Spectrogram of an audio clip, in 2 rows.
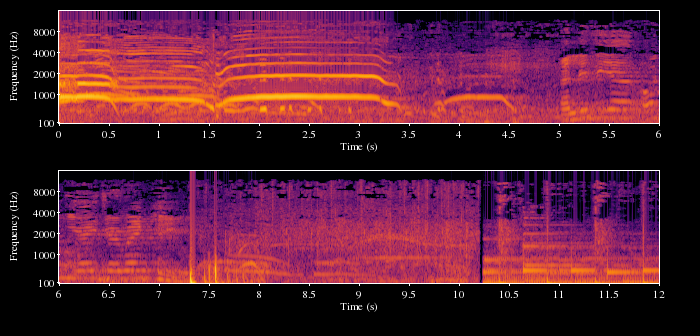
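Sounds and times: high-pitched cheering scream: 0.0s - 4.6s
voices cheering: 0.0s - 4.7s.

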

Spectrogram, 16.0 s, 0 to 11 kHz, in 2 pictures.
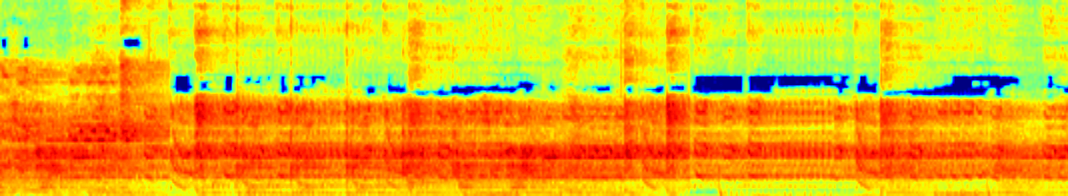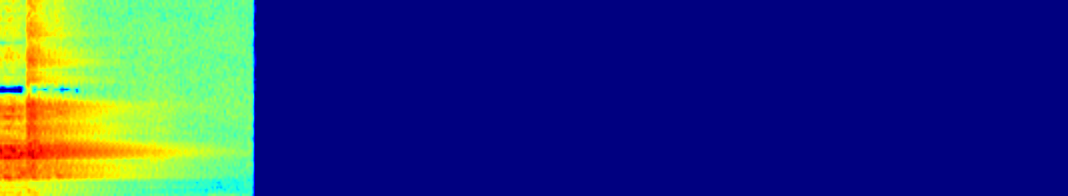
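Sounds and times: drum machine pattern: 0.0s - 5.8s
sustained synthesizer tones: 0.0s - 6.2s.

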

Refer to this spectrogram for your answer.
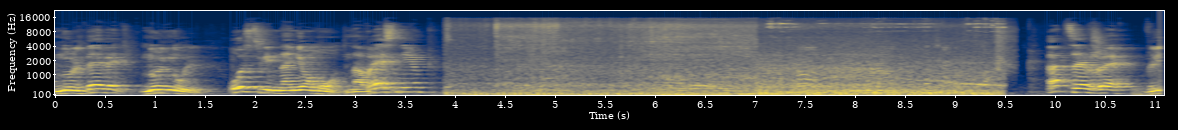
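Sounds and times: cars driving along road: 4.0s - 9.7s.

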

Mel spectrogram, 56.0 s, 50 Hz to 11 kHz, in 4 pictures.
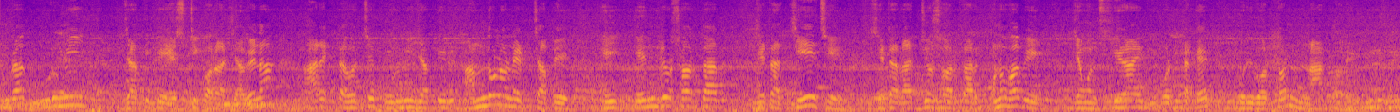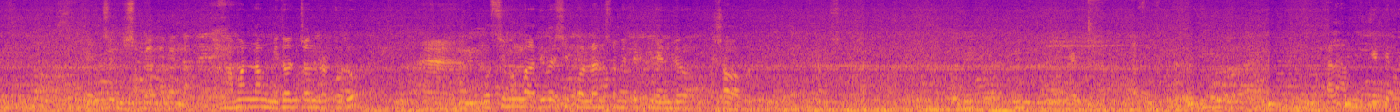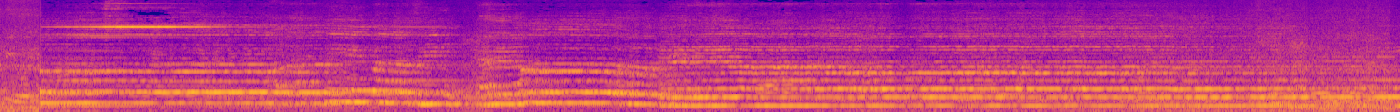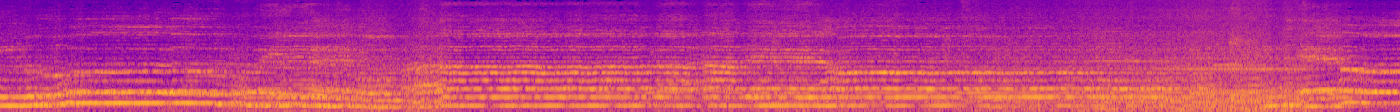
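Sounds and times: murmuring voices: 0.0s - 56.0s
passing train rumble: 10.6s - 29.5s, 50.2s - 55.8s
men singing folk melody: 28.4s - 56.0s.

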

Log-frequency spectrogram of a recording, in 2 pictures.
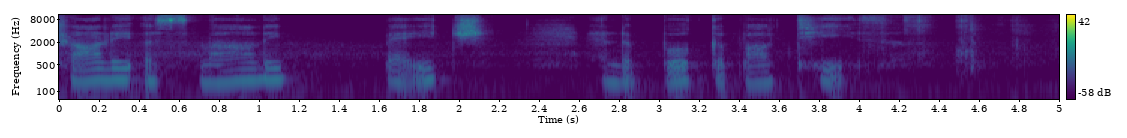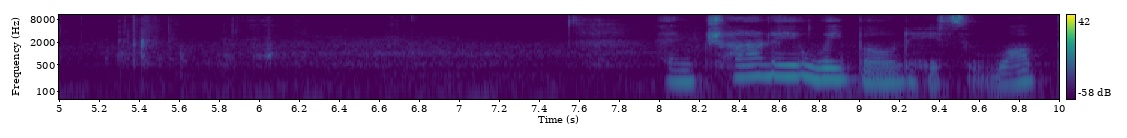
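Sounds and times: paper page turning: 4.2s - 6.2s.

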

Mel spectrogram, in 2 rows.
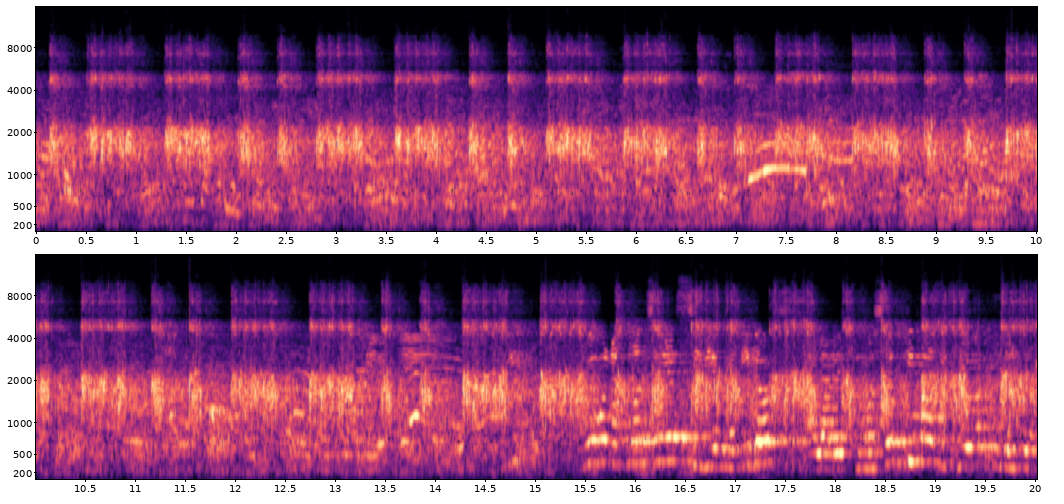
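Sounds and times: crowd chatter: 0.0s - 20.0s
folk percussion beating a rhythm: 0.0s - 20.0s.

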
